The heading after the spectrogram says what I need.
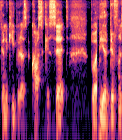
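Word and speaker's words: קשקשת: It's a kuf. Again, this is me bringing my English pronunciation to the letter Q, right? But the kuf is a k sound. So it's qasqeset, rather say qasqeset, right? It's different. It's a little different to a K. It's supposed to have a little bit of a deeper in your throat, sort of a, right?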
